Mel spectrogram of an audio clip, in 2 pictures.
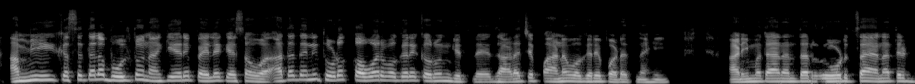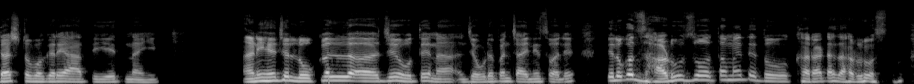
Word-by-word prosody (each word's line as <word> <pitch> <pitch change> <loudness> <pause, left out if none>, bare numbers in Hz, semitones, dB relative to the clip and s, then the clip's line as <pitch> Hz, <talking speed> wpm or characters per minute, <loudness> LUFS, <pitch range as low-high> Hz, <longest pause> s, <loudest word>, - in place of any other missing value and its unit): आम्ही 205 +6 +2
कसं 200 +1 -3
त्याला 220 +1 +1
बोलतो 185 +4 +1
ना 165 -5 -1
की 180 - 0
अरे 185 +2 0
पहिले 165 +2 +1
कैसा 155 -1 -2
हुआ? 130 -3 0
आता 185 +7 -2
त्याने 215 +2 -2
थोडं 205 +1 0
कव्हर 185 +2 +3
वगैरे 185 0 -2
करून 165 0 0
घेतलंय, 120 -3 -4
झाडाची 130 +4 -2
पानं 135 +1 0
वगैरे 135 -1 0
पडत 115 -2 -2
नाहीत. 110 -1 -5 0.6
आणि 115 +2 +1
मग 140 +1 0
त्यानंतर 140 0 +1
रोडचा 140 +2 +1
आहे 140 -2 +2
ना 140 +1 -1
ते 150 - +2
डस्ट 140 +2 +3
वगैरे 135 0 +1
आत 125 +1 -4
येत 120 +1 -3
नाही. 105 -2 -5 0.9
आणि 135 +5 +5
हे 165 +1 +7
जे 185 -1 +4
लोकल 180 +5 +4
अ, 150 -3 +4
जे 170 +2 0
होते 155 +2 0
ना, 125 -2 -3 0.2
जेवढे 120 +1 -2
पण 140 0 -2
चायनीजवाले 125 0 -3
ते 175 +2 -6
लोकं 190 +5 +5
झाडू 145 +5 +2
जो 205 +3 0
होता, 200 +1 -2
माहिती 210 +1 -3
आहे 180 - -5
तो 140 -3 -2
खराटा 140 +2 0
झाडू 130 +1 0
असतो, 125 +3 -10
145 Hz, 185 wpm, -23 LUFS, 130-180 Hz, 0.9 s, हे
